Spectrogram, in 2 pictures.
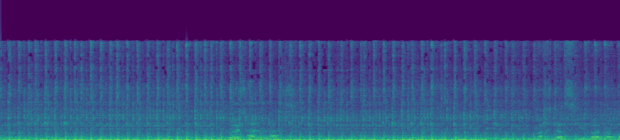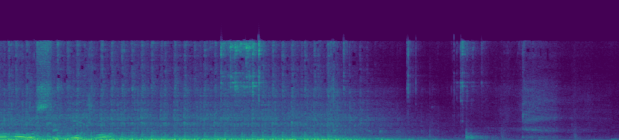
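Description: Peugeot Kisbee scooter engine idling steadily with something rattling, then switched off about ten seconds in, after which it goes nearly quiet.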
